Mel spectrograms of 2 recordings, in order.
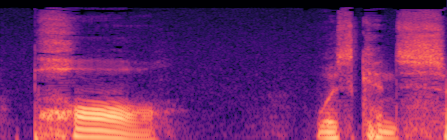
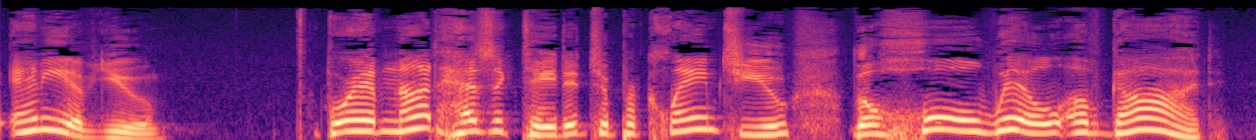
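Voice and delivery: raised, ringing preacher's voice reading Paul's farewell; fervent scripture reading; 5 semitones higher, 4 dB louder than usual. Acted. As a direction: proclaim it like Paul pleading with the elders.

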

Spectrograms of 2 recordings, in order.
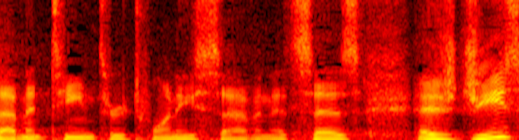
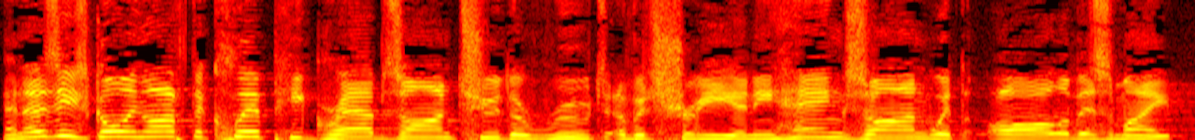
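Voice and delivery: usual speaking voice

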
